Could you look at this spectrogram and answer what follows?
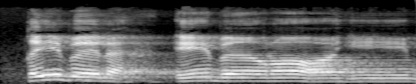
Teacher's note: ketika sukun maka dibaca Qalqalah ada pantulan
